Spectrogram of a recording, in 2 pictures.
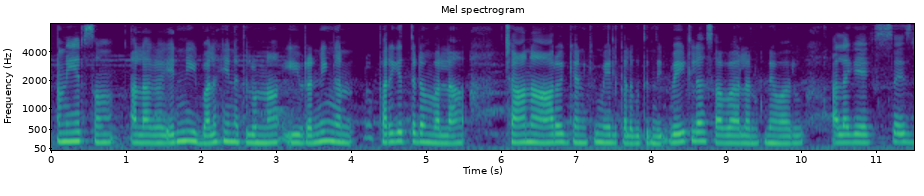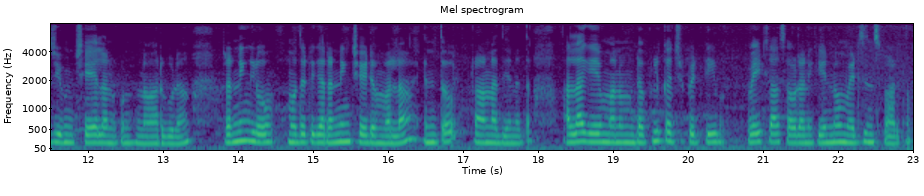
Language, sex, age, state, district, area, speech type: Telugu, female, 30-45, Andhra Pradesh, Eluru, urban, spontaneous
